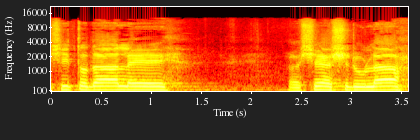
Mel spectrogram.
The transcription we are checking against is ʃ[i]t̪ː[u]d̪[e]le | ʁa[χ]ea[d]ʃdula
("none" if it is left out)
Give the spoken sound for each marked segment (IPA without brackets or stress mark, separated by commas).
i, o, a, ʃ, none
